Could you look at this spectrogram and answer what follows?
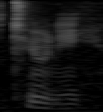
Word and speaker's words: toonie: so this is a toonie which is spelled like tune like toontown like cartoon it's it's looney but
